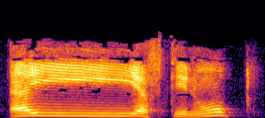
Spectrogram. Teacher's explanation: نون ساكنة جاء بعدها الياء، إضغام بغنة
